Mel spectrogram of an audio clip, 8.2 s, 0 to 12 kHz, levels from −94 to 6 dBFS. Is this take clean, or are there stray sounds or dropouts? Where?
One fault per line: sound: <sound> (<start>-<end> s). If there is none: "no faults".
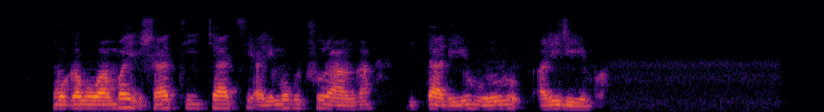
no faults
